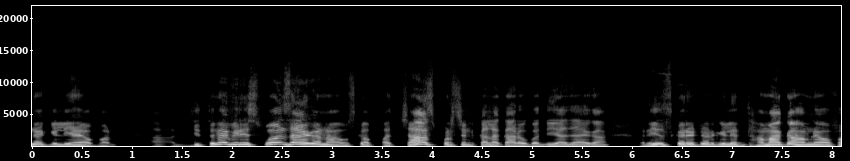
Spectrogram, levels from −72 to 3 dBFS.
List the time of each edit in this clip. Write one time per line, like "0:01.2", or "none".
none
